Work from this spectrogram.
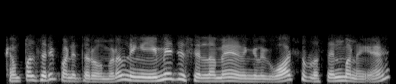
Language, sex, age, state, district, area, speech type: Tamil, male, 18-30, Tamil Nadu, Ranipet, urban, conversation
